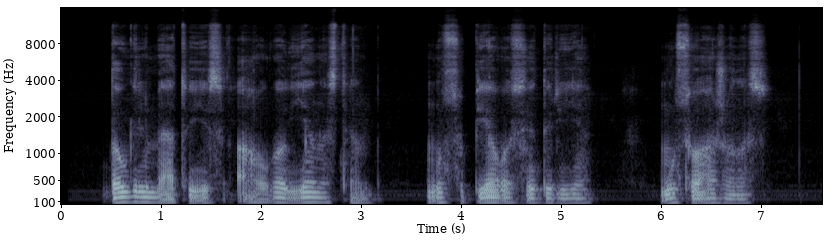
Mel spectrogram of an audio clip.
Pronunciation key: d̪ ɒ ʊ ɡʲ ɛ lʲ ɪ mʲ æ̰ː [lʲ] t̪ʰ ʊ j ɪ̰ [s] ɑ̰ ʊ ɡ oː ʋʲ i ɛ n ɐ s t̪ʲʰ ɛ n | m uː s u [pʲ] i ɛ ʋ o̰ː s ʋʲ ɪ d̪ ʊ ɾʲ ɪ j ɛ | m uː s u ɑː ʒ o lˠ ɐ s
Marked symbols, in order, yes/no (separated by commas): no, yes, yes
